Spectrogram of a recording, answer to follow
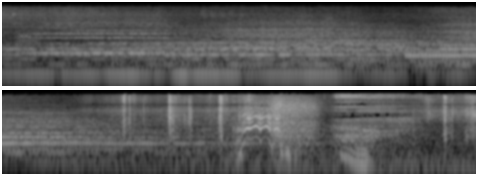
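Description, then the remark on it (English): A sustained low drone gives way to a few sharp hoof clops and then a horse's loud, wavering neigh, with snorting breaths, as the tense horses react to a person. “Even the horses tense around me.”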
